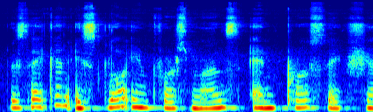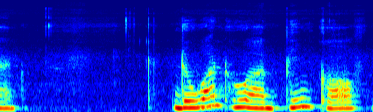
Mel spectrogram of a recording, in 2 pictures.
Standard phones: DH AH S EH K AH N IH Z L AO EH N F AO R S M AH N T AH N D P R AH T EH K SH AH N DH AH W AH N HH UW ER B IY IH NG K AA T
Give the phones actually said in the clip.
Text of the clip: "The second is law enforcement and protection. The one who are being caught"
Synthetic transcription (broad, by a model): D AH S EH K AH N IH S L AO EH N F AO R S M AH N T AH N P R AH S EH K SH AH N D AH W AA N HH UW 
